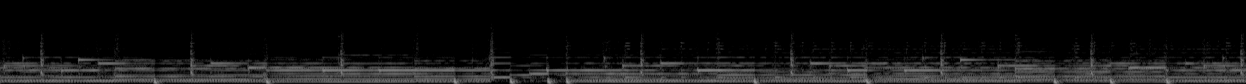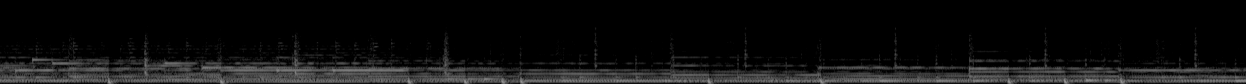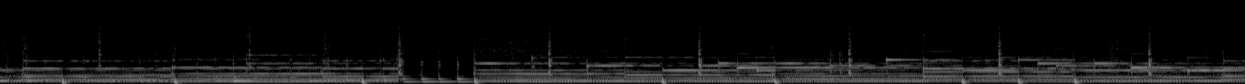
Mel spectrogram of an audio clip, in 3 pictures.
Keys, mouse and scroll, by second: 0.6 g, 8.2 scroll down 2, 9.2-12.2 drag, 13.2 click, 14.6 click, 15.5 click, 17.0-18.5 s, 19.2-19.9 scroll down 3, 22.3 KP_1, 24.1 click, 26.0 click, 28.3 click, 29.4 click, 30.7-31.8 drag, 32.6 ctrl+z.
